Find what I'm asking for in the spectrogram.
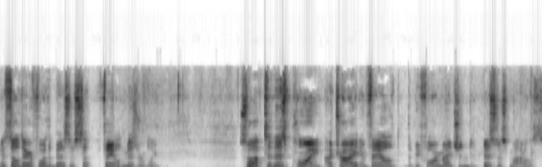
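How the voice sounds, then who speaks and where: A man rattles along at a very fast pace, his pitch medium. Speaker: online marketing content creator. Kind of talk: tiktok livestream personal story. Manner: rambling, hesitant with fillers.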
